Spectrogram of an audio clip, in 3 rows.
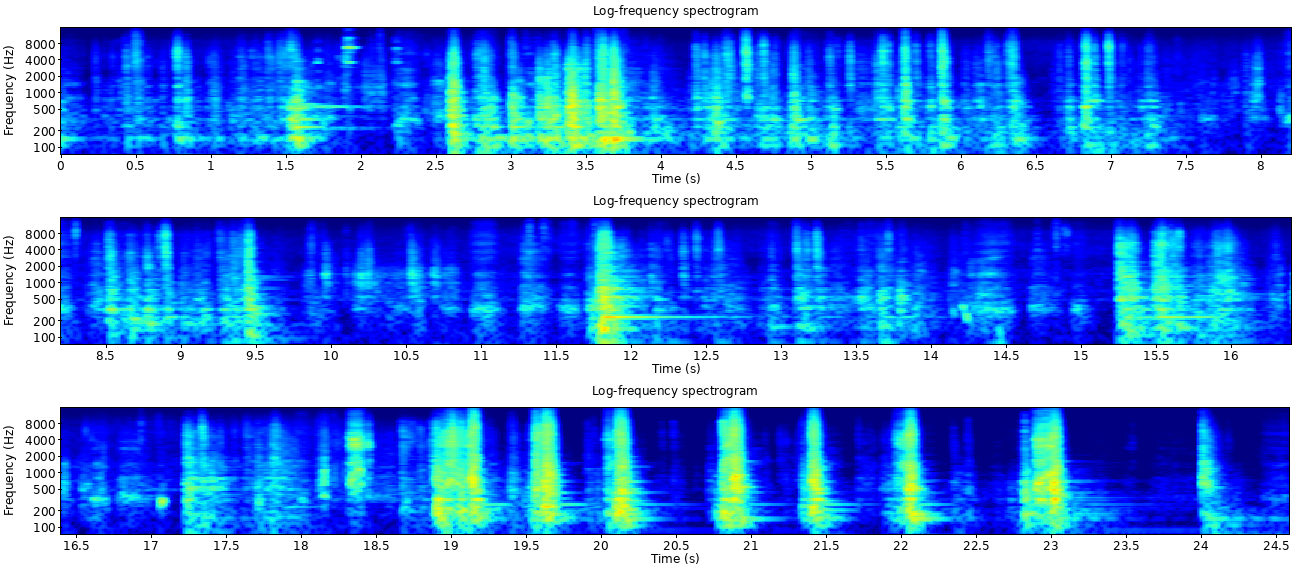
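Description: A side panel is refitted onto a Sip 01332 table saw, giving scattered scraping, rubbing and knocking sounds with short sharp taps that grow more regular toward the end.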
